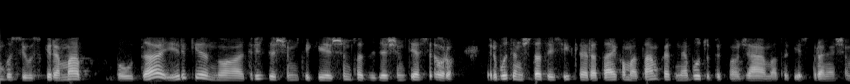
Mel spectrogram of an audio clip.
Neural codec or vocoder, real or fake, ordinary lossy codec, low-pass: none; real; MP3, 32 kbps; 3.6 kHz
